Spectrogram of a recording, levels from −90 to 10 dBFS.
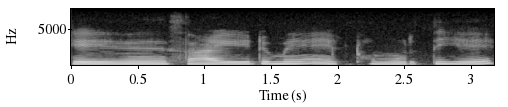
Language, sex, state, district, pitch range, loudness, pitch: Chhattisgarhi, female, Chhattisgarh, Raigarh, 235-255 Hz, -14 LUFS, 245 Hz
